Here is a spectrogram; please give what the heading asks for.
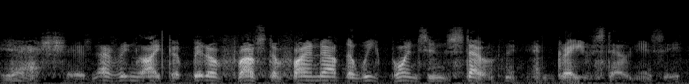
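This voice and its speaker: A man acting as a heat-worn, chatty working-class gravestone carver in a 1940s-style radio drama, with folksy, unhurried talk. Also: a little high, sing-song, gravelly, a little hiss or hum, heavily acted. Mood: chatty, weary. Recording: muffled old radio drama recording.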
